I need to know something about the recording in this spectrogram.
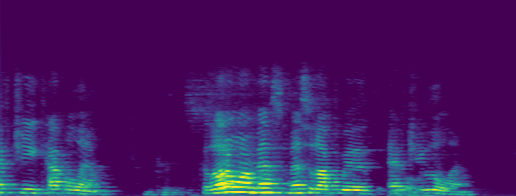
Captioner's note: laugh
